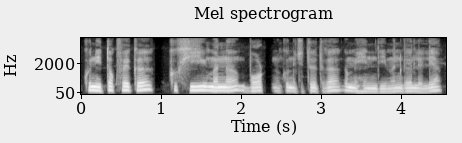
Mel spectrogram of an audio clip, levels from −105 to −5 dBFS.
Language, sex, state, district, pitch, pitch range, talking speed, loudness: Wancho, male, Arunachal Pradesh, Longding, 135 Hz, 120-150 Hz, 210 wpm, -18 LUFS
